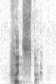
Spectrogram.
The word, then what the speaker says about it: chutzpah: It's called chutzpah. Now, say that with me, and we're going to practice on three. Ready? One, two, three. Chutzpah. Chutzpah. Okay? The C is silent.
